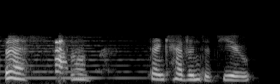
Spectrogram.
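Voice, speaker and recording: A woman's voice: a little high, unhurried, phone-quality sound, soft background music, natural voice. A woman playing a proud, dramatic young lady in love, indignant and melodramatic, in a period stage comedy. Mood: flustered.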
